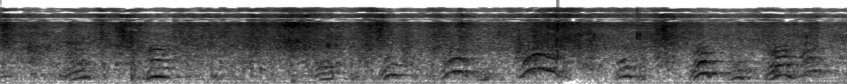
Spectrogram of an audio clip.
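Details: Golden retriever puppies one week old, kept at a kennel, giving a steady run of short squealing whimpers, arched and wavering, several overlapping, over constant background hiss and a low electrical hum.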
